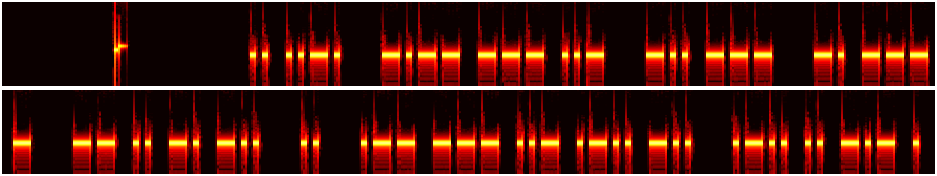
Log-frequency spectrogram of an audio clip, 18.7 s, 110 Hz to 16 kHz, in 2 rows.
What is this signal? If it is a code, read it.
Morse code, heard as a keyed tone, about 20 wpm, 700 Hz. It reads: IF YOU DO NOT MIND I WOULD LIKE
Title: Sentences with 5-Word Phrases - 20wpm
